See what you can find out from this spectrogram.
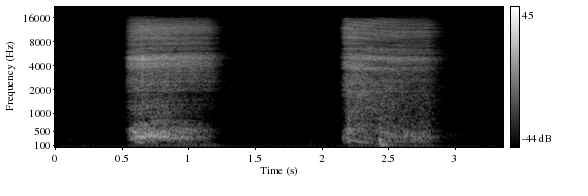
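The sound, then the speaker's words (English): A person takes a big breath: two long, airy breath sounds, each lasting under a second, separated by a pause of about a second, heard alone in quiet surroundings. “I took a big breath because now I need to rethink what the fuck I'm doing here.”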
